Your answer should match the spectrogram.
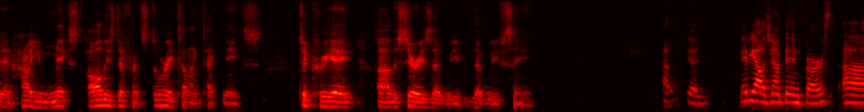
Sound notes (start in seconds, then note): none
